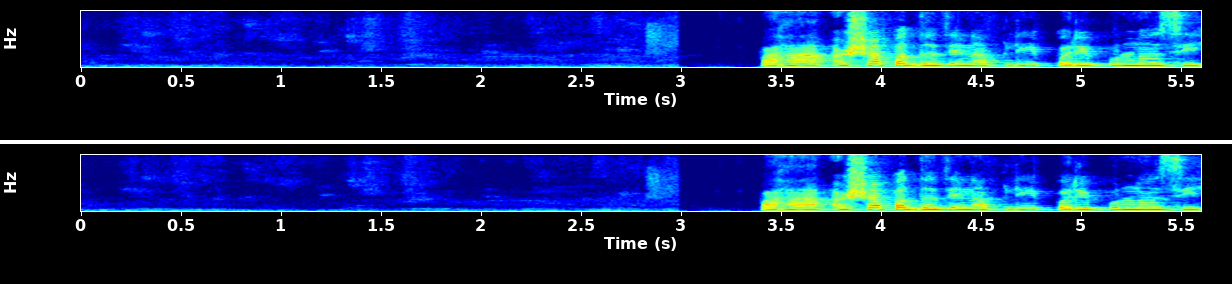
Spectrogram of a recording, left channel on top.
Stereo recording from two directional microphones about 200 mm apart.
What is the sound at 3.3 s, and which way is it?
Speech, 15° right (ahead or behind).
